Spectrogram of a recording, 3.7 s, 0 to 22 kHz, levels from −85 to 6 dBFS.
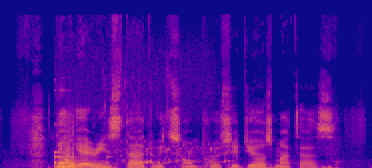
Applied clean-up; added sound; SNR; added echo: none; Dishes, pots, and pans / Chink, clink; 5 dB; none.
